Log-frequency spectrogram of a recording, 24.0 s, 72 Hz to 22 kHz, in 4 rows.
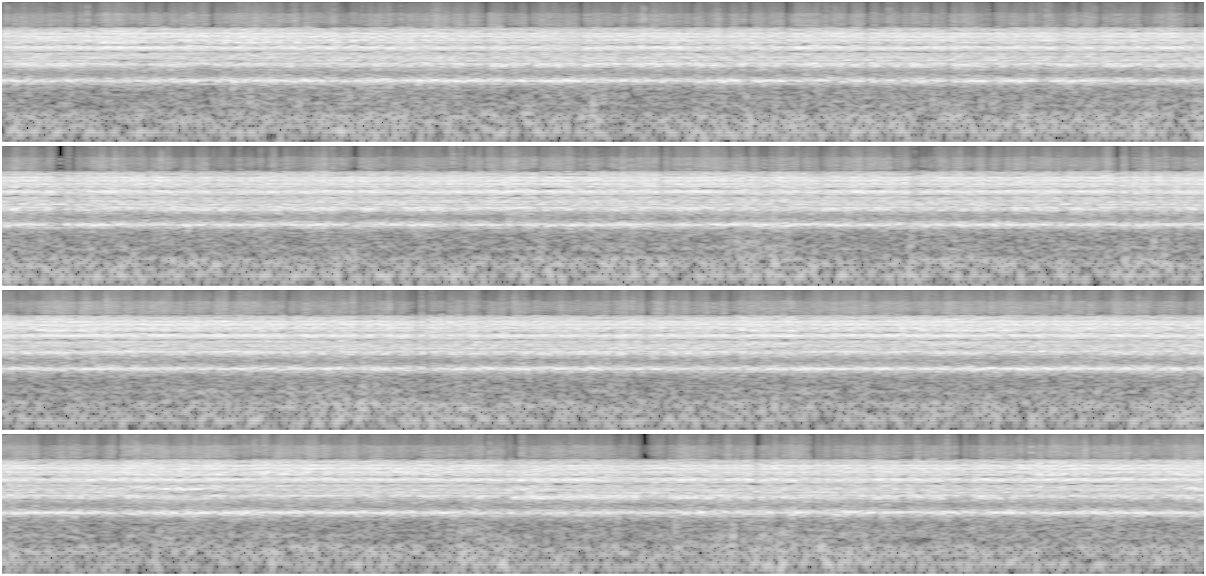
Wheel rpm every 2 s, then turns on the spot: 230, 240, 240, 230, 240, 230, 230, 230, 230, 230, 230, 230.
none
